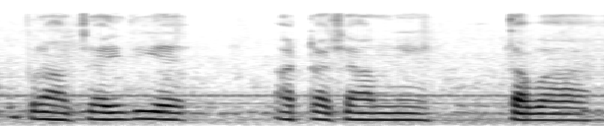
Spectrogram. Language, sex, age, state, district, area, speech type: Punjabi, female, 60+, Punjab, Bathinda, urban, spontaneous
